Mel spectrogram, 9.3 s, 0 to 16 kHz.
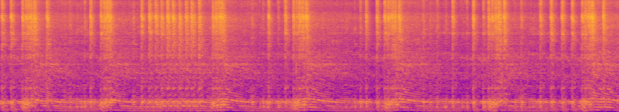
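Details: Yamaha YZ250 two-stroke (270cc/250cc) motocross bike, first start after a full engine rebuild (bottom end, transmission, bearings, clutch, power valve), took a few kicks: crisp crackle with throttle blips, revving freely and picking up cleanly; smoke from assembly oils normal; runs normally.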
